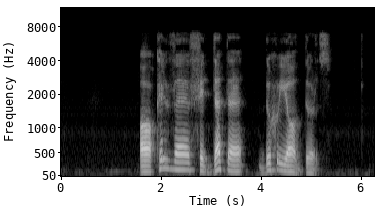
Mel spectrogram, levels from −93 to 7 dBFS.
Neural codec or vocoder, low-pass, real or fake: codec, 16 kHz, 8 kbps, FunCodec, trained on Chinese and English, 25 frames a second; 7.2 kHz; fake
